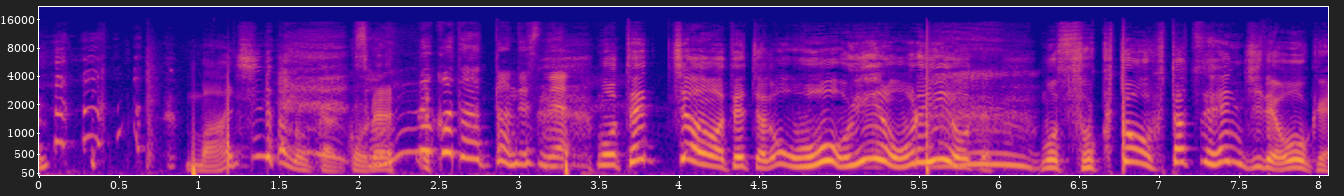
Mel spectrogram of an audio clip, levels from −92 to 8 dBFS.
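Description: A sudden voltage step or pulse, likely from a plug, switch, static discharge or driver glitch, has been added to this speech recording, producing loud pops that stand around 20 dB above the speech. A quick double pop falls between 0.96 and 1.20 s, and single pops land at 5.54 to 5.56 s and 6.76 to 6.79 s. Each is a sharp thump over the speech, which carries on underneath.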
